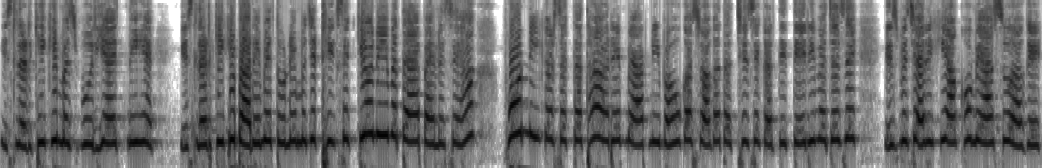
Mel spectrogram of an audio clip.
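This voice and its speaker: Brief: very high, shrill elderly mother-in-law, doting one moment and scolding the next, cartoon comedy. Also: little pitch movement, noisy background. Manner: scolding, shrill, fast when angry. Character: loving but fiery old mother-in-law. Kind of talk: cartoon voice acting.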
